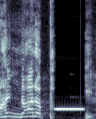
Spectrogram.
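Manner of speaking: high indignant protest. Acted. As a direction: squeak it out, offended. Indignant denial in argument.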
